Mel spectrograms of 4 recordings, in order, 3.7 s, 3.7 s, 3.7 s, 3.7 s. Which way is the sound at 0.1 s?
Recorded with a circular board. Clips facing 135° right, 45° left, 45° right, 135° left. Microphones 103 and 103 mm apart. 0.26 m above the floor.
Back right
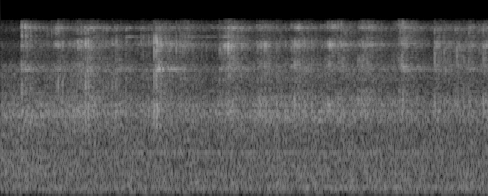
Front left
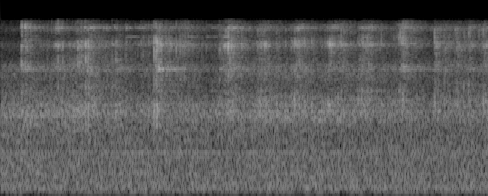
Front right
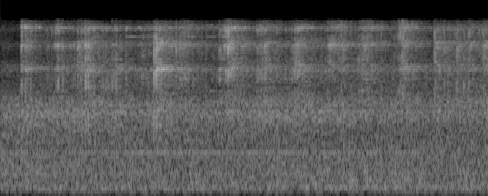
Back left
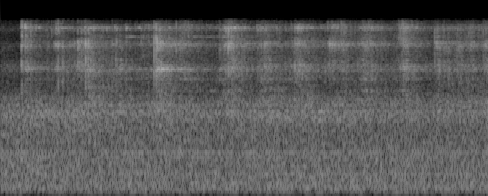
30° right.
